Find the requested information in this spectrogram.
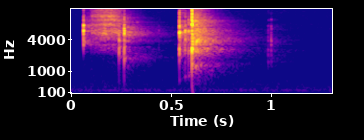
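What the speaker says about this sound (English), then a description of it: "a nicely chilled can of tonic" A chilled can of tonic water cracks open with a sharp snap and fizzing hiss, followed by a second louder pop and hiss and a small click, all close and brief.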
